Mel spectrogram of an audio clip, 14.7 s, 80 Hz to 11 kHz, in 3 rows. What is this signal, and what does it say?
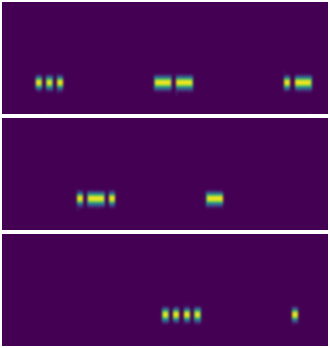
Morse code, heard as a keyed tone, about 15 wpm, spaced as for 5 wpm, 1000 Hz. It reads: SMART HE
